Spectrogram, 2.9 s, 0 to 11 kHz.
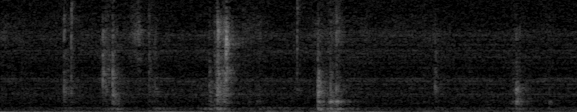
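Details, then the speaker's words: Tucker Davis Technologies modular audio DSP test set drawing 33 W: irregular light ticks and scratches over a faint hum from inside the unit, apparently the cooling fan, as if something is rattling around in it. "it's loud and weird and I don't see any holes so where the heck is this fan sounds like there's a Moses spreading around in it"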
